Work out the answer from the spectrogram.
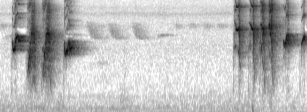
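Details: Greater green leafbird (cucak hijau) singing at night: a clear whistle, two harsh buzzy notes and another whistle, then after a silence a dense, fast jumble of chattering and squeaky notes.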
